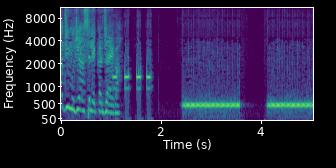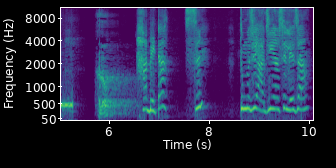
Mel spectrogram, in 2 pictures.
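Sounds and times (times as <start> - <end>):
telephone ringback tone: 2.4 - 5.2.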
